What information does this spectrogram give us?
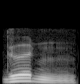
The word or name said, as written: good and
